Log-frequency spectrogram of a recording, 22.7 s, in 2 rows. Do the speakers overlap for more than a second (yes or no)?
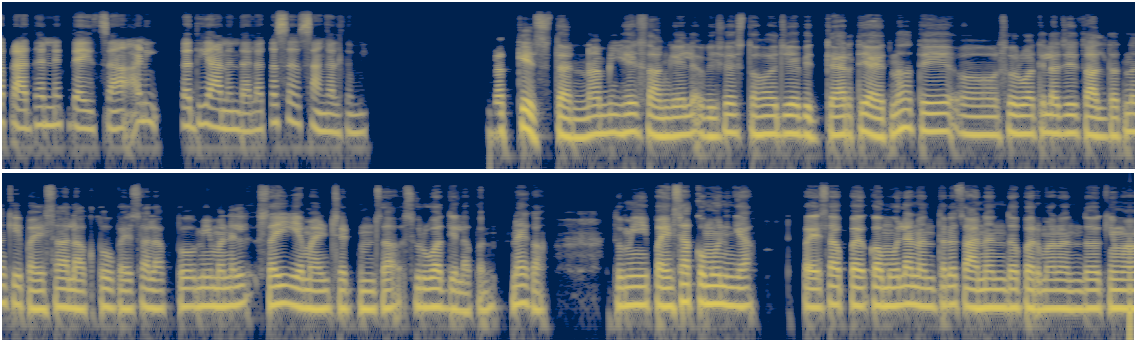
no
